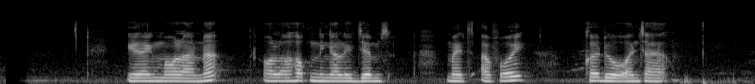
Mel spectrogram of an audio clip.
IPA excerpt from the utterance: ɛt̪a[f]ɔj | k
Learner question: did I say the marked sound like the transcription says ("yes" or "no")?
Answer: yes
